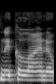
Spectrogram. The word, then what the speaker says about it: Nikolijne: But Nikolijne is Nikolijne with a silent J.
